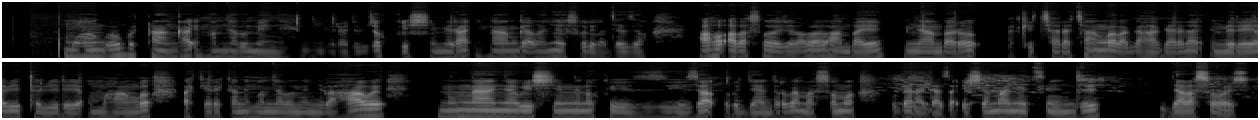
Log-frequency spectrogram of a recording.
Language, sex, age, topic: Kinyarwanda, male, 18-24, education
